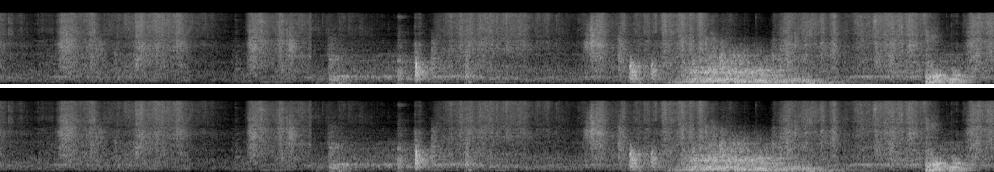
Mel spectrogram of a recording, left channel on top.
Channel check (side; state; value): both; normal; correlation 0.92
